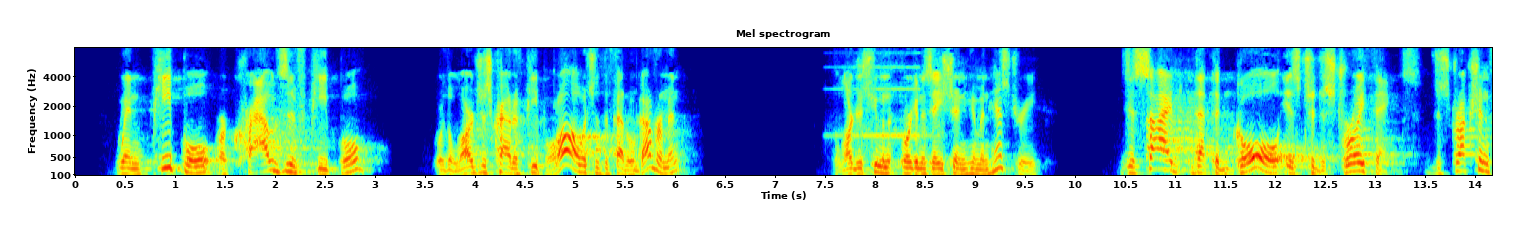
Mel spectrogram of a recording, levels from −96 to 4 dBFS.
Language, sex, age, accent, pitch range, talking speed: English, male, 50-69, American, 115-185 Hz, 150 wpm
